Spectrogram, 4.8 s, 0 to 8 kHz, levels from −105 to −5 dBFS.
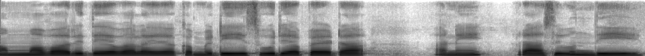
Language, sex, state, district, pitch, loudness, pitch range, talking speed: Telugu, female, Telangana, Nalgonda, 205 Hz, -13 LUFS, 205-210 Hz, 85 wpm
